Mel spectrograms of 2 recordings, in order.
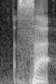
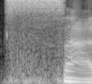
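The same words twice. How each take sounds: First: The s is cut short before the vowel. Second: The s is held before the vowel. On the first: The speaker calls it wrong. "tidak langsung sa" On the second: The speaker calls it right. "ada s-nya dulu ya"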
